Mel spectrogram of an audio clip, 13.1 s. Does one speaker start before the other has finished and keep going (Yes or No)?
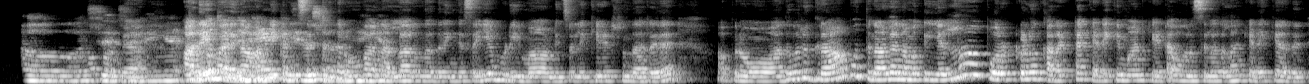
Yes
